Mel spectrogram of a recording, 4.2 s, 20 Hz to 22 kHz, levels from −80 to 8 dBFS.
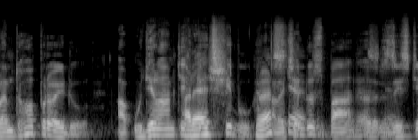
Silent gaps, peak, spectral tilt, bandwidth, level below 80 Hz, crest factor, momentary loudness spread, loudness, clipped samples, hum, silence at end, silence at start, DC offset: none; -6 dBFS; -5 dB/octave; 14 kHz; -70 dBFS; 16 dB; 12 LU; -22 LUFS; under 0.1%; none; 0 s; 0 s; under 0.1%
